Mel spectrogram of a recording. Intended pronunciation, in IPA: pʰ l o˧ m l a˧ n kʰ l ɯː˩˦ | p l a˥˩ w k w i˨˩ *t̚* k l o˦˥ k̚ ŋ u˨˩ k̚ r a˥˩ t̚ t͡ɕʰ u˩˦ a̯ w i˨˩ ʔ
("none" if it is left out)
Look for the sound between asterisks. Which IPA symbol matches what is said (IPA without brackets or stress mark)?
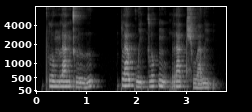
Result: t̚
